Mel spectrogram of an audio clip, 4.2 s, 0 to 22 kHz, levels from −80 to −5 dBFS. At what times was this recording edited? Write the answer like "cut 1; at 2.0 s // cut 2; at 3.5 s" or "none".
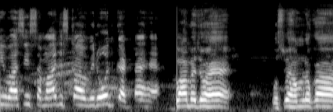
cut 1; at 2.2 s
